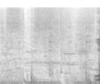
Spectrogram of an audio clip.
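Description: A soft, scratchy rustle of a grey foam case lid being shifted by hand, over faint background music.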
